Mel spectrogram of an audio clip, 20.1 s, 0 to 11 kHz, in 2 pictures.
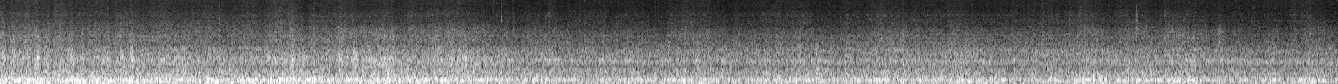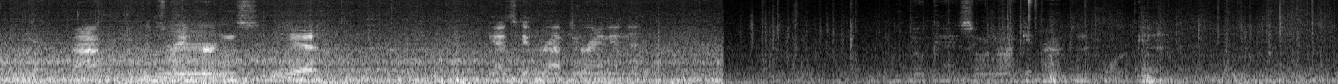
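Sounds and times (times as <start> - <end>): strong gusting wind on microphone: 0.0 - 13.8.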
